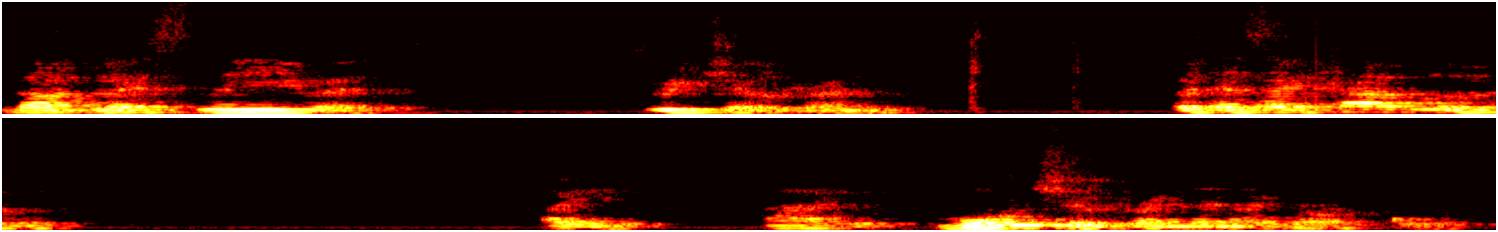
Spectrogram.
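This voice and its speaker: Slow older man, echoey chapel. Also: a little high, fairly even intonation, highs cut off. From Guyana. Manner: slow, deliberate, pausing between phrases. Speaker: family elder speaking at a memorial. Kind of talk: memorial tribute speech. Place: funeral home chapel. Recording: very echoey hall, distant mic.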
